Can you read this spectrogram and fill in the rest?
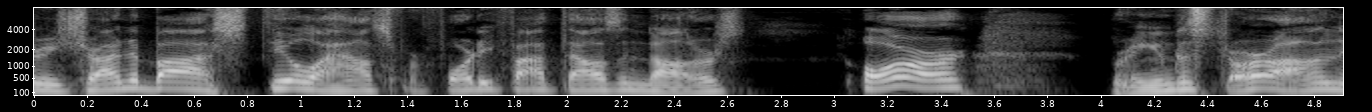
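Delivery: usual speaking voice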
